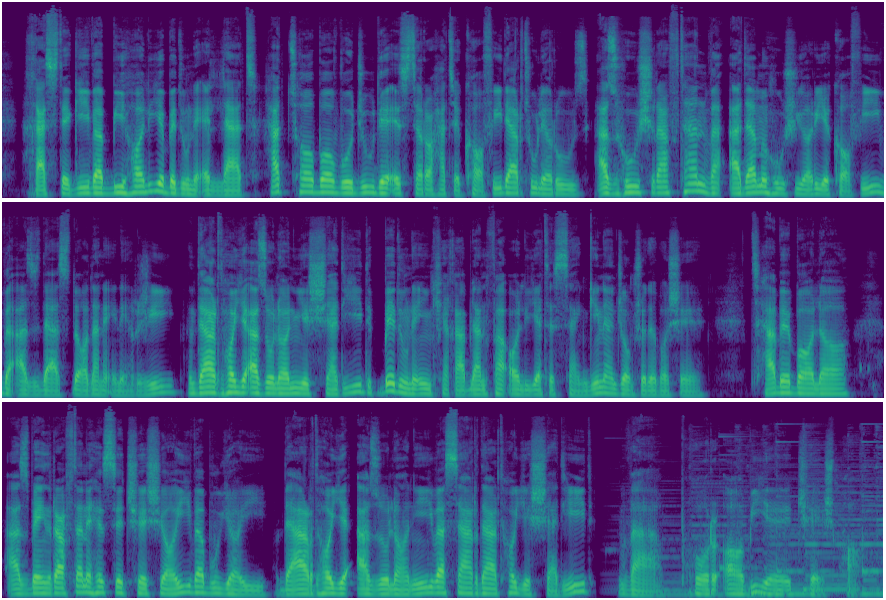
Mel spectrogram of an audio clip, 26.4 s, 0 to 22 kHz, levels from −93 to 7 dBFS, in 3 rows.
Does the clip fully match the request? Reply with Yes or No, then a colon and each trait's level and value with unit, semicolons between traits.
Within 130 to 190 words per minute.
No: average, 120 wpm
